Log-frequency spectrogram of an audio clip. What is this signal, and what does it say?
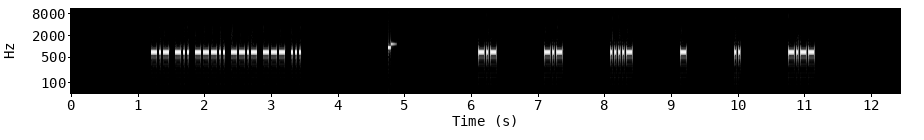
Morse code, heard as a keyed tone, about 40 wpm, spaced as for 17 wpm, 700 Hz. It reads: KD8QOS KK4TIY
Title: USA Call Signs - 8x Character Spacing - 40wpm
